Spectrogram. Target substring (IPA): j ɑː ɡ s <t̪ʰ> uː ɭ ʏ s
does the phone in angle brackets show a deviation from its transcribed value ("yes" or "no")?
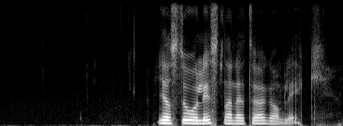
yes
